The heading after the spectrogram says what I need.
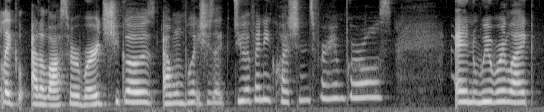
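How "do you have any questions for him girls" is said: lightly voiced medium asking, higher and fast; a hint of a chirpy psychic asking the girls; bright medium voice. Quoting the medium's question.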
